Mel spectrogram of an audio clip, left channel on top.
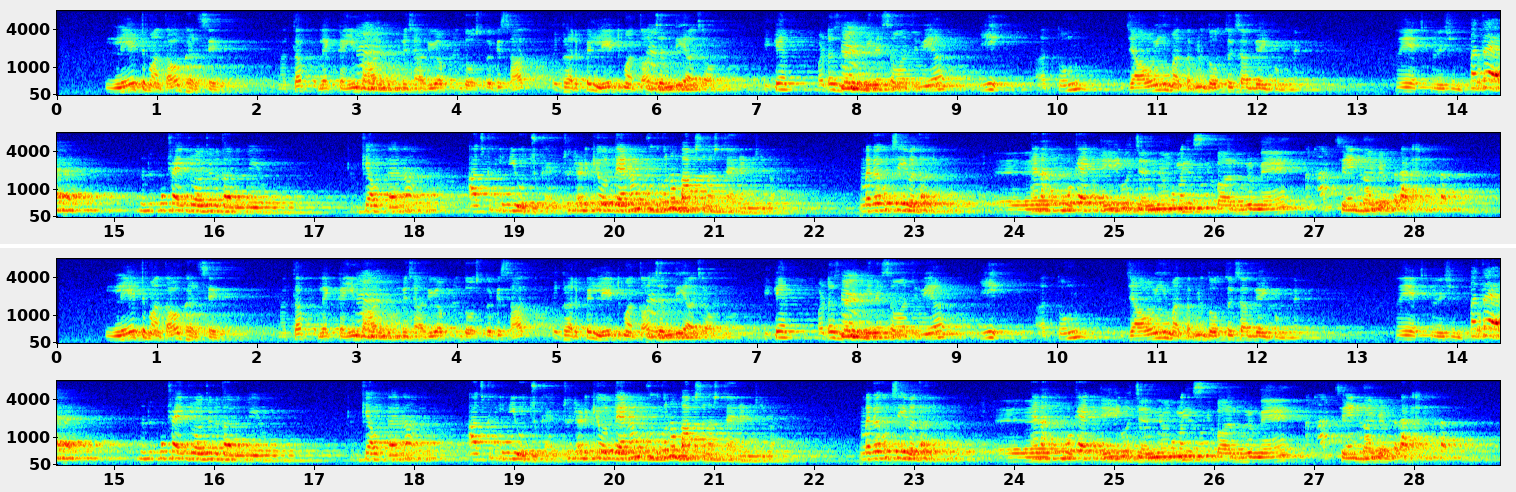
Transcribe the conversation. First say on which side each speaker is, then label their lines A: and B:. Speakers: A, on the right; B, on the right.
A: लेट मत आओ घर से मतलब लाइक कहीं
B: हम्म
A: बाहर घूमने जा रही हो अपने दोस्तों के साथ तो घर पे लेट मत आओ
B: हम्म
A: जल्दी आ जाओ ठीक है बट उस
B: हम्म
A: लड़की ने समझ लिया कि अ, तुम जाओ ही मत अपने दोस्तों के साथ गई घूमने उसने ये एक्सप्लेनेशन पे
B: पता
A: बताया
B: है मैं मैं तो साइकोलॉजी बता रही हूँ मैं ये क्या होता है
A: हम्म
B: ना आजकल यही हो चुका है जो लड़के होते हैं ना वो खुद को ना बाप समझते हैं लड़की का मैं देखो सही बता रही हूँ
A: ए,
B: है ना उनको
A: तो
B: क्या है
A: भाई
B: कि तुम ये
A: वो
B: मत करो
A: जेन्युइनली
B: तुम वो मत
A: उसके
B: करो तुम-
A: बारे में
B: हाँ
A: चिंता
B: जेन्युइनली
A: करता
B: बता रहा
A: था
B: है मैं बताती हूँ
